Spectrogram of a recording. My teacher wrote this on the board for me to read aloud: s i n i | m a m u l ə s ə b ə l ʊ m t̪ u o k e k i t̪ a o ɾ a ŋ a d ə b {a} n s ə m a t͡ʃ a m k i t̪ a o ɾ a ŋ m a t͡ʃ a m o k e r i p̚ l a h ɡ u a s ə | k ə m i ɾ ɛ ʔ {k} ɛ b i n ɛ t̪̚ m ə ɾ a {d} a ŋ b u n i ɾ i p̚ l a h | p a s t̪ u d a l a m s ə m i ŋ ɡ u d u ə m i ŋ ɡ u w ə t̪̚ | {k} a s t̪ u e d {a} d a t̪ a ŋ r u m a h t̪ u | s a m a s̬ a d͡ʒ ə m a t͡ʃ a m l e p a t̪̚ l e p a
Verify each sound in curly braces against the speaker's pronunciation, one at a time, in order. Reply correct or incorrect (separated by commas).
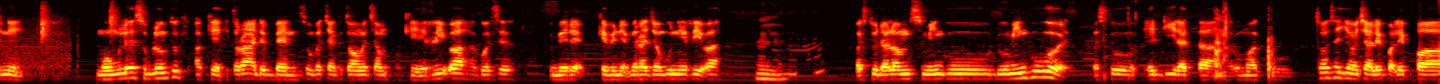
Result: incorrect, correct, incorrect, incorrect, incorrect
